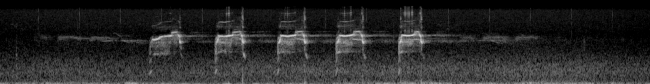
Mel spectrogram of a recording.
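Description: Juvenile bald eagle calling: a run of five high chirping calls about half a second apart, starting about one and a half seconds in, over a faint outdoor hiss.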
